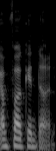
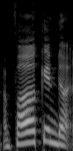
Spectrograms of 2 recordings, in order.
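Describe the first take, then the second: First: Said in the usual way. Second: "fucking" hit higher and louder; "fucking" thrown out hard, voice raised; emphatic repeat. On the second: Retold or imitated. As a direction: punch "fucking" as if truly finished. Repeated harder, fed up.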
